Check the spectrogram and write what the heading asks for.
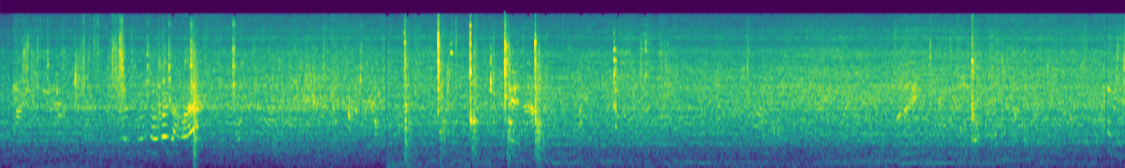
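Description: Busy market ambience with background voices and a steady hiss. A few seconds past the middle come a handful of sharp knocks from a steel cleaver chopping fried chicken on a round wooden chopping block.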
